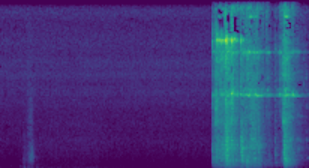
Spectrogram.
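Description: Metal lamp chain clinking: a small click of a link against the lamp's top ring, then, about three seconds in, a loud jangling rattle of links as the chain is lifted and drawn taut under the weight of the lamp, with one last clink.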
